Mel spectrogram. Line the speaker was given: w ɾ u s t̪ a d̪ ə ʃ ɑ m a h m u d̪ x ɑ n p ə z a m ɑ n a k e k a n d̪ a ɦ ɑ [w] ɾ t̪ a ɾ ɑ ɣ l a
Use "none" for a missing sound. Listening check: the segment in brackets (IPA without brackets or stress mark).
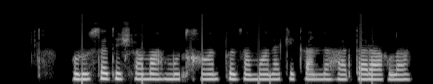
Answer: none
